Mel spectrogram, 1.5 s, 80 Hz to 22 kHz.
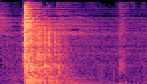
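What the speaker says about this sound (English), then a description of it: "when you shut the door" The door of a 1978 Dodge street van with a custom wooden interior being shut: one loud, close slam with a short rattle, then a faint second thump about a second later.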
